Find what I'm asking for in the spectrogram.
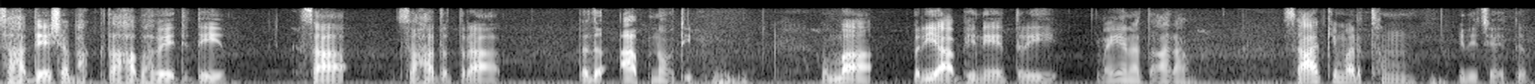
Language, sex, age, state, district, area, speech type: Sanskrit, male, 18-30, Karnataka, Chitradurga, urban, spontaneous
